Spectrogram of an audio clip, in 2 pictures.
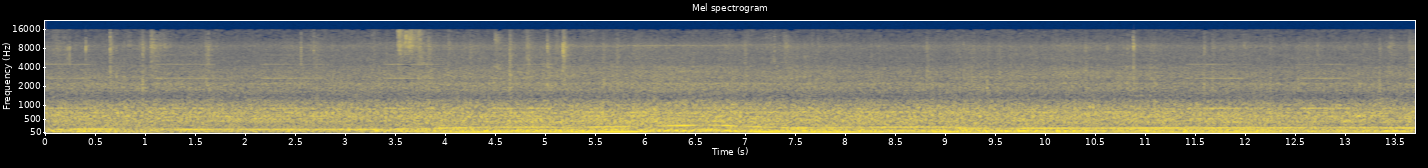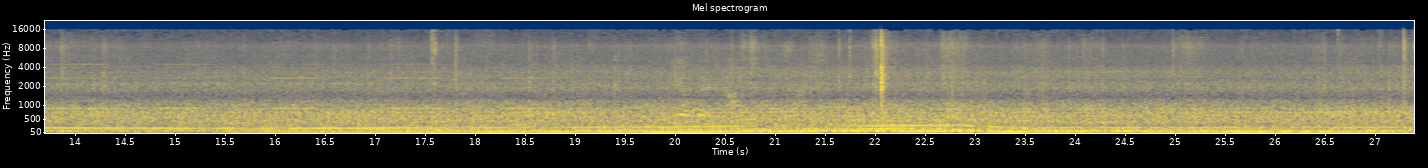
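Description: A bus engine hums and whines as it drives along, rising and falling in pitch.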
